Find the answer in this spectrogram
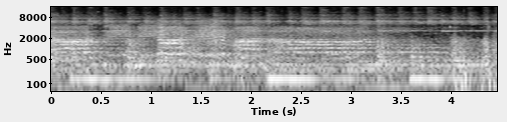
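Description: A chorus of women singing an Adivasi folk dance song together, with light jingling percussion behind the voices.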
